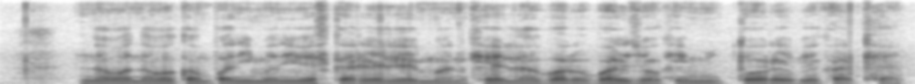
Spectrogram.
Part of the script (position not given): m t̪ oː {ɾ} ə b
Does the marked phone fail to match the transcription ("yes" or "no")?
no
